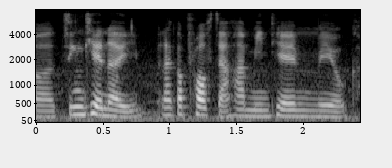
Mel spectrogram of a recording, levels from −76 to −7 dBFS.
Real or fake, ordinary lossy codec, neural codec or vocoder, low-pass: real; none; none; 7.2 kHz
